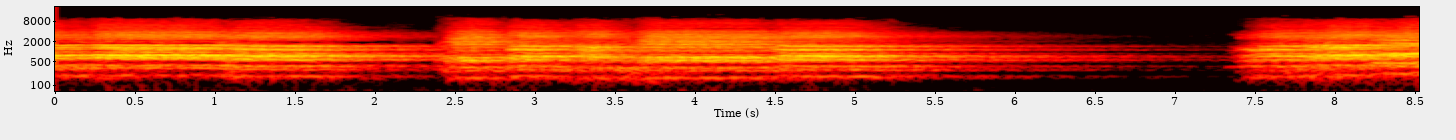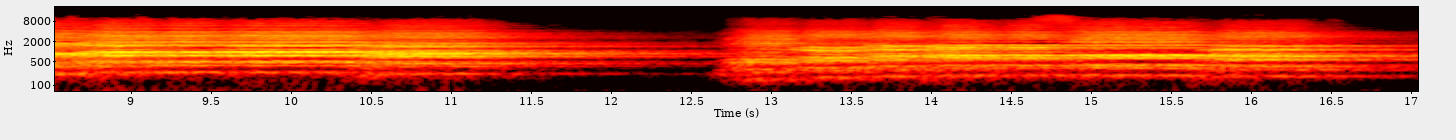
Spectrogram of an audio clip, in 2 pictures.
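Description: Choral music: sustained chords of many voices in long phrases, each swelling and fading over several seconds, with short breaks between them, one near the start and a longer one about halfway.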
